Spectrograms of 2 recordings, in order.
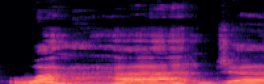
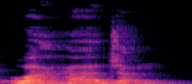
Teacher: we just have to remove one fatha and recite the end of the verse as in the long vowel alif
